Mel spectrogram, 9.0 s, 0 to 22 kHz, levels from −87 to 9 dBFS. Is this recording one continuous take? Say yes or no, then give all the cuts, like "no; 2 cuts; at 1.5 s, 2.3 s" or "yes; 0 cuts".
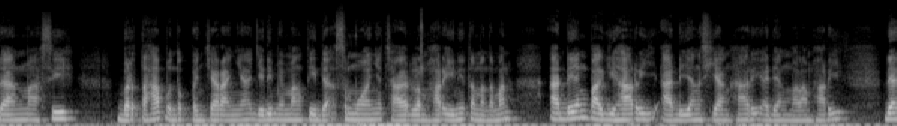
yes; 0 cuts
